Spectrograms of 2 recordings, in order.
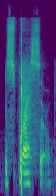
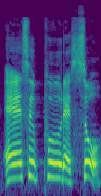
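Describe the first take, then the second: First: The second syllable carries the stress. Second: All syllables get an even, equal beat. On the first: The speaker calls it right. "따다라 요 리듬이에요. 바나나 리듬이에요" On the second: The speaker calls it wrong. "따다다다다 정박이 아니라"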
